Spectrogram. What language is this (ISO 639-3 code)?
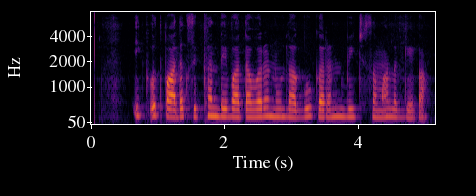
pan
